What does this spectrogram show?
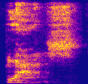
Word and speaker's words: plage: No se pronuncia la E, plage.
